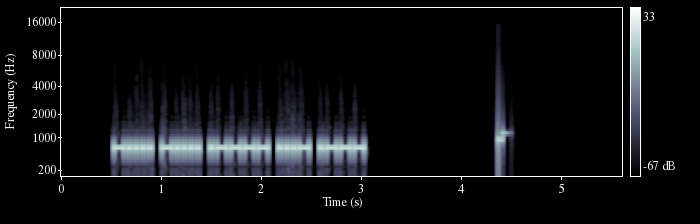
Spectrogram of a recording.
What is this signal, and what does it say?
Morse code, heard as a keyed tone, about 36 wpm, 700 Hz. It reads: 661VJ
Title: Five Challenging Letter-Number Combinations 35wpm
